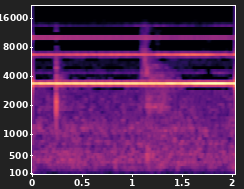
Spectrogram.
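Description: Piezo buzzer on the accident-detection board sounding one steady, high-pitched tone: the alert for a detected accident. A faint click comes about a quarter second in.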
